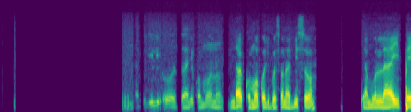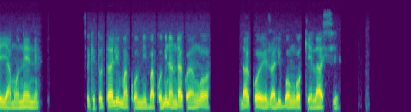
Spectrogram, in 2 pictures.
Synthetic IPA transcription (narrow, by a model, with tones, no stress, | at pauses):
na˨bi˨li˦li˦ʔo˦jo˦to˨za˨li˦ko˨mɔ˦na˨nda˦ko˨mɔ˦kɔ˦li˨bo˨so˦na˨bi˦so˦ | ja˨mo˨la˨i˦pe˦ja˨mo˨nɛ˦nɛ˨ | sɔ˦ki˦to˨ta˦li˦ma˨ko˨mi˨ba˨ko˨mi˦na˨nda˦ko˨ja˨ŋɡo˦ | nda˦ko˦jo˦˨e˨za˨li˦bɔ˦ŋɡo˦ke˨la˦si˨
